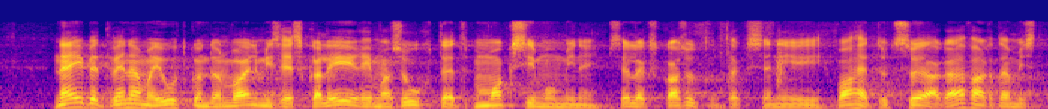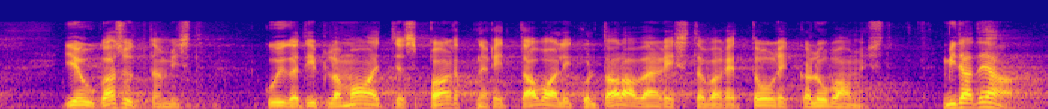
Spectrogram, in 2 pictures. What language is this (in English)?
Estonian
